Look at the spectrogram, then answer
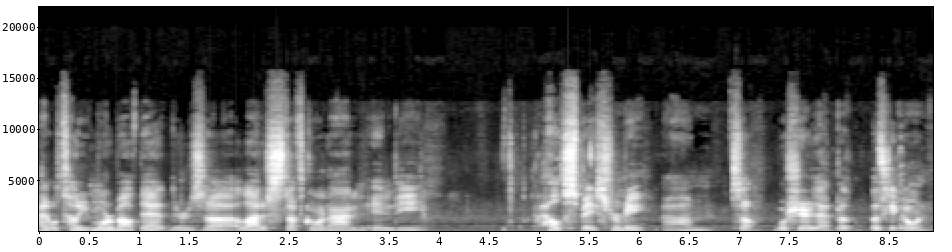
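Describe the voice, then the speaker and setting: A man with vocal fry and a very deep, low pitch speaks at a fairly slow pace with fairly even intonation. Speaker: real estate agent vlogger. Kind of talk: casual vlog narration. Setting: in a car.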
